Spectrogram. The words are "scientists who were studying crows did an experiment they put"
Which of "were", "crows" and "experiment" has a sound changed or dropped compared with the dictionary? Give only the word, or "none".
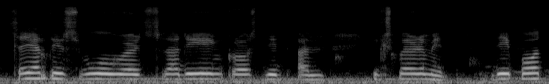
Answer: crows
